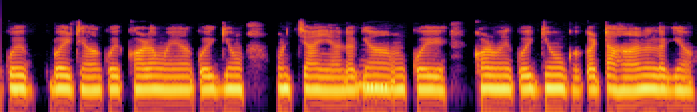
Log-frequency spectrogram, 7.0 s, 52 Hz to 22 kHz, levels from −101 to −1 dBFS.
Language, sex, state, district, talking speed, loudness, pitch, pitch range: Garhwali, female, Uttarakhand, Uttarkashi, 165 wpm, -14 LUFS, 180 Hz, 175-185 Hz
